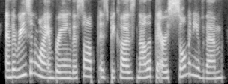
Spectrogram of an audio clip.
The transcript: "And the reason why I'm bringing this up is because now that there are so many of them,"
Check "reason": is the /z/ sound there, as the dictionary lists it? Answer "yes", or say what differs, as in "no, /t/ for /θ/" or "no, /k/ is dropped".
yes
